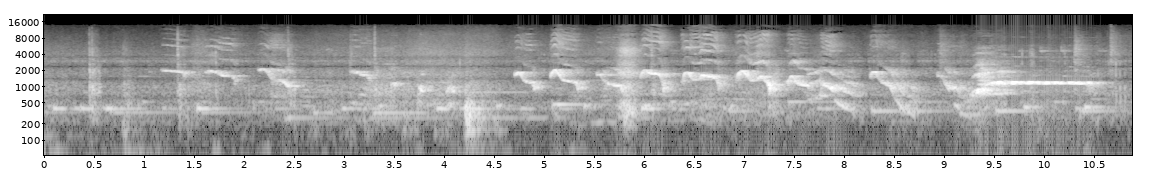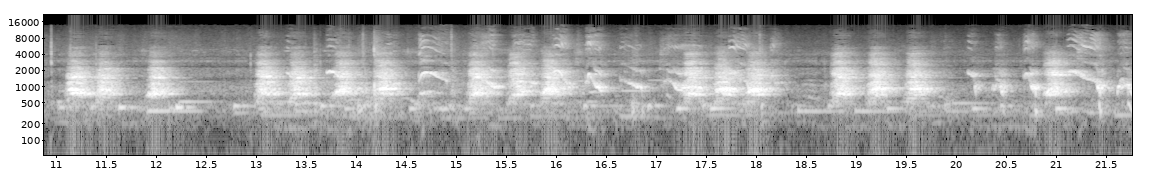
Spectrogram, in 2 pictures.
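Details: Female red Toy Poodle puppy weighing 758 g, born January 30, energetic and people-loving: thin falling whines and squeaks at first, then denser bursts of short sharp yelps repeating several times a second.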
